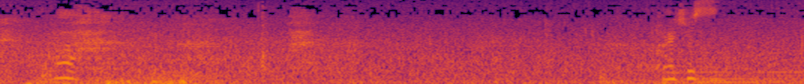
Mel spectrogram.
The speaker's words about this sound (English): They pull into the parking lot under heavy rain.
